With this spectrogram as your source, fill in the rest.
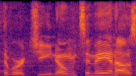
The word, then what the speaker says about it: Genome: For some reason, everyone seems to think that the race that Zidane is pronounced genome, after a Is it not? after a genome. Since I was a child, I've always called it a gnome.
